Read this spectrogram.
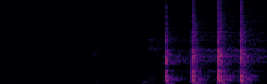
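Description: A hand taps on a plastic toy.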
